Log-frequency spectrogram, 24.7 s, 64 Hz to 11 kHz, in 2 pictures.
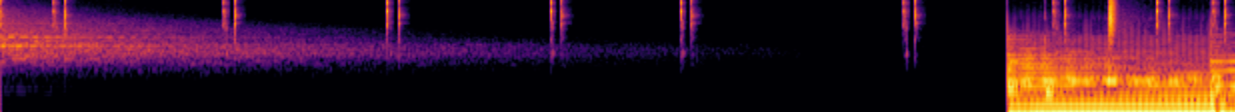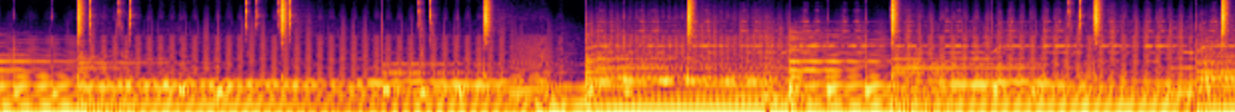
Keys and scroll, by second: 24.3 ctrl+shift++.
